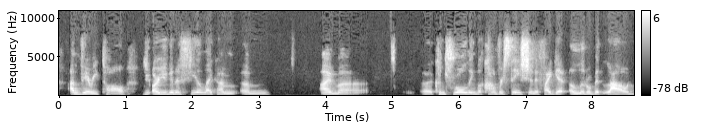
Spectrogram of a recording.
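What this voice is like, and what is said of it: French accent in English. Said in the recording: “my first language is French. When I speak English, do you hear my accent?”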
